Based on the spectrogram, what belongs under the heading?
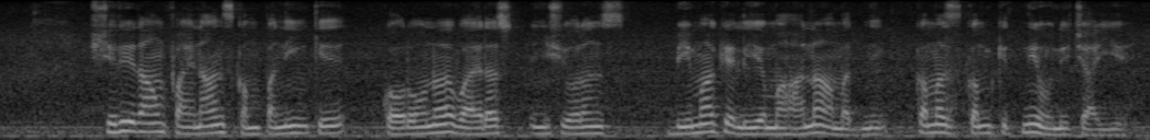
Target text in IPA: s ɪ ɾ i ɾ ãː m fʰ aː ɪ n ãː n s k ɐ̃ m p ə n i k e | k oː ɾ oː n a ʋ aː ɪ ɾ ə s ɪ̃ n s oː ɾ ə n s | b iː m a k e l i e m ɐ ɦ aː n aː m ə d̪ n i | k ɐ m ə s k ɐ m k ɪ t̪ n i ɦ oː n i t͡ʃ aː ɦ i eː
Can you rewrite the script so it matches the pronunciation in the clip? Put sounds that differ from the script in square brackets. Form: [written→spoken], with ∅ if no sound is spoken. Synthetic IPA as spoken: [s→ʃ] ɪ ɾ i ɾ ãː m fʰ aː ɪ n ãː n s k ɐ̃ m p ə n i k e | k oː ɾ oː n a ʋ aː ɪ ɾ ə s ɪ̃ n [s→ʃ] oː ɾ ə n s | b iː m a k e l i e m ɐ ɦ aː n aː m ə d̪ n i | k ɐ m ə s k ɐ m k ɪ t̪ n i ɦ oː n i t͡ʃ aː ɦ i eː

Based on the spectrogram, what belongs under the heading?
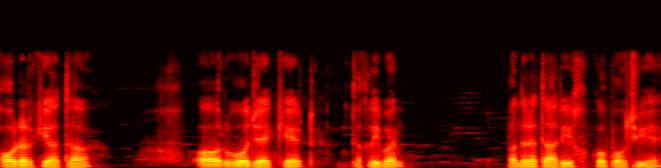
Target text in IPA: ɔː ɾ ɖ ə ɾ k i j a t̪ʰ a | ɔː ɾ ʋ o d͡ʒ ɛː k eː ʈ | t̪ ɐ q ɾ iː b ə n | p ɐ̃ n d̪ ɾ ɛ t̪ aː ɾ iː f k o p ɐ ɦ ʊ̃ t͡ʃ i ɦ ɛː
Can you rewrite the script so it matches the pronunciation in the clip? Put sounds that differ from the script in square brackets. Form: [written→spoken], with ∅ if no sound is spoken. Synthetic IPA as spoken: ɔː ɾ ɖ ə ɾ k i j a t̪ʰ a | ɔː ɾ ʋ o d͡ʒ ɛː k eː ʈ | t̪ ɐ q ɾ iː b ə n | p ɐ̃ n d̪ ɾ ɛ t̪ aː ɾ iː [f→x] k o p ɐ ɦ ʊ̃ t͡ʃ i ɦ ɛː

